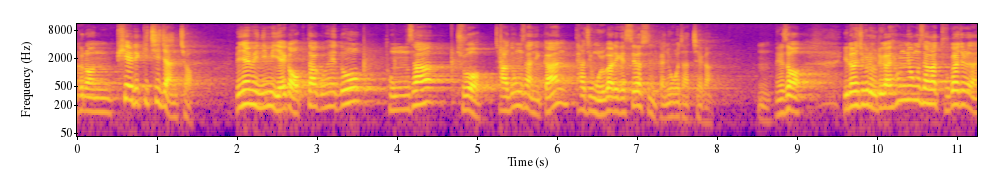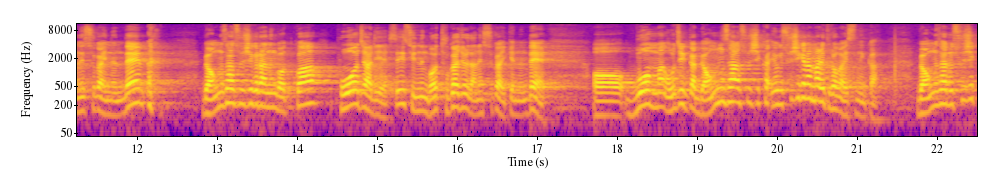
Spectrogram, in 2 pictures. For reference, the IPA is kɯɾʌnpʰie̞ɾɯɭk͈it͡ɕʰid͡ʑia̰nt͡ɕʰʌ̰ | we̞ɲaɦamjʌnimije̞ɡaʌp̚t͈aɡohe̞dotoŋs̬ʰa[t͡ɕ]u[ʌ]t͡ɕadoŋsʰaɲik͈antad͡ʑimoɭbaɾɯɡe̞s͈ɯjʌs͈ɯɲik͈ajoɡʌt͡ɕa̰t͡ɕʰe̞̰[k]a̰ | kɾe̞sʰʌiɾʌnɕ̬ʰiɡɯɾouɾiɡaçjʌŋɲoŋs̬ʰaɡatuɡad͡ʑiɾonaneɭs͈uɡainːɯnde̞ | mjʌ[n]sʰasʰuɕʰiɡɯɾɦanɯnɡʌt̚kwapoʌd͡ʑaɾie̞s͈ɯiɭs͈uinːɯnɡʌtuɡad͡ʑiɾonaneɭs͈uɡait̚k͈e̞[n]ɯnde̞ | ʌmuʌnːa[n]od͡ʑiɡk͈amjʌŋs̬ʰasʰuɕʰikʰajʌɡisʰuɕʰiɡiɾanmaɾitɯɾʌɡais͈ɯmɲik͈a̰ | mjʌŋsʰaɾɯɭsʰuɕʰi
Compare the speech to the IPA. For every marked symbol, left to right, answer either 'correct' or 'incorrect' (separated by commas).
correct, correct, incorrect, incorrect, incorrect, correct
